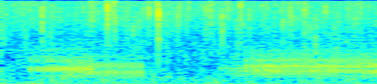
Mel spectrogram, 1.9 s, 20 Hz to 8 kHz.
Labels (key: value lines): label: biophony, croak
recorder: SoundTrap 500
